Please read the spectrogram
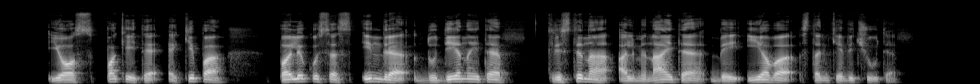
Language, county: Lithuanian, Telšiai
